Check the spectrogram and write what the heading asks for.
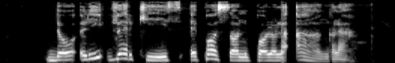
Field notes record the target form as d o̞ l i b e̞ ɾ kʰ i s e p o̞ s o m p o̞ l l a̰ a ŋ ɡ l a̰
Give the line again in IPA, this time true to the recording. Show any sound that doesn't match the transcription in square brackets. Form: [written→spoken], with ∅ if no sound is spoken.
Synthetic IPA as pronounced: d o̞ l i [b→v] e̞ ɾ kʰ i s e p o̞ s o [m→n] p o̞ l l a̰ a ŋ ɡ l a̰

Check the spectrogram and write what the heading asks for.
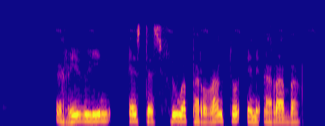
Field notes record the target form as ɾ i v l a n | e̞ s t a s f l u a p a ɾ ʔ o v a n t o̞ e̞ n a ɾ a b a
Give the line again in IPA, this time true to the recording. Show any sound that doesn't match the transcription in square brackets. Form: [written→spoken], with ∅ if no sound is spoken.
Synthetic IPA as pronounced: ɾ i v l [a→i] n | e̞ s t a s f l u a p a ɾ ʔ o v a n t o̞ e̞ n a ɾ a b a

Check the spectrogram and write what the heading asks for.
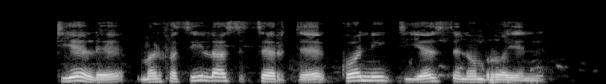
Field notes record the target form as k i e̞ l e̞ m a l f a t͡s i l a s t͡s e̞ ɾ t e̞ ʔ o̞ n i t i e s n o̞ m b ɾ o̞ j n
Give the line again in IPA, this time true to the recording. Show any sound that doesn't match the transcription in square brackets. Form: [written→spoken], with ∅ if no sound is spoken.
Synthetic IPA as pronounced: [k→t] i e̞ l e̞ m a l f a t͡s i l a s t͡s e̞ ɾ t e̞ [ʔ→k] o̞ n i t i e s n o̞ m b ɾ o̞ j n

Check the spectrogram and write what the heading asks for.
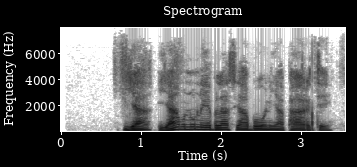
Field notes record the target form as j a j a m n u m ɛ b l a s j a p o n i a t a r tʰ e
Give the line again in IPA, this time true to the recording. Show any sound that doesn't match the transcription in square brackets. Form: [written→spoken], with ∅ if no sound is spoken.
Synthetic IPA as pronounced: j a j a m n u [m→n] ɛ b l a s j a [p→b] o n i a [t→p] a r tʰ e

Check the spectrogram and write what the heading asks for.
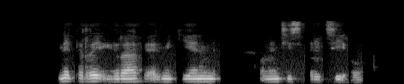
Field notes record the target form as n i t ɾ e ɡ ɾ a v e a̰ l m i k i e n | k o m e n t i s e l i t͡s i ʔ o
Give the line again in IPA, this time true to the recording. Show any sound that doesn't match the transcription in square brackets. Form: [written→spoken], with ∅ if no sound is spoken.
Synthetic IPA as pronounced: n [i→e] t ɾ e ɡ ɾ a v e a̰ l m i k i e n | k o m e n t i s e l i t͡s i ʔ o

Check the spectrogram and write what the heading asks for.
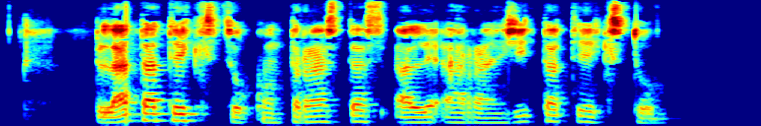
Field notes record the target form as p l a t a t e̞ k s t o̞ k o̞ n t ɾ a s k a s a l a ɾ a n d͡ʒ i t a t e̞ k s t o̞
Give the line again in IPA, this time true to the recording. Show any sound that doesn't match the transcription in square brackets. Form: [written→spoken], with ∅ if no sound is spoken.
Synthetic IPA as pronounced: p l a t a t e̞ k s t o̞ k o̞ n t ɾ a s [k→t] a s a l a ɾ a n d͡ʒ i t a t e̞ k s t o̞

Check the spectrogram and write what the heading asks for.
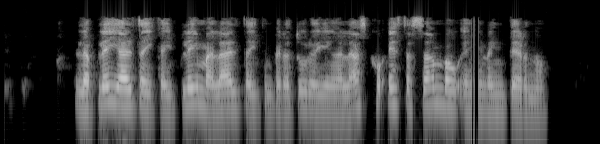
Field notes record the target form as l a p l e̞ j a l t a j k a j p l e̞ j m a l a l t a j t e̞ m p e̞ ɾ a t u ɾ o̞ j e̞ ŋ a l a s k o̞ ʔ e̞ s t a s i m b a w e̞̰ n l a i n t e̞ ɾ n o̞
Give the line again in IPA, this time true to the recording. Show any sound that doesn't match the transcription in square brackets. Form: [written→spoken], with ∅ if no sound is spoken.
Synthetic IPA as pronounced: l a p l e̞ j a l t a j k a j p l e̞ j m a l a l t a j t e̞ m p e̞ ɾ a t u ɾ o̞ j e̞ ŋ a l a s k o̞ ʔ e̞ s t a s [i→a] m b a w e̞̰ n l a i n t e̞ ɾ n o̞

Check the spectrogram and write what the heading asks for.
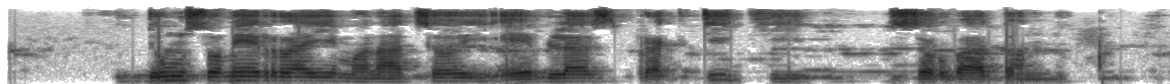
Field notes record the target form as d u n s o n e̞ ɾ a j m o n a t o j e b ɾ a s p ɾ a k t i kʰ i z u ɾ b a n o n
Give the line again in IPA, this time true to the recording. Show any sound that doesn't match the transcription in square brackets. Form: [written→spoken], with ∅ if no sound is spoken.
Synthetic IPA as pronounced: d u [n→m] s o [n→m] e̞ ɾ a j m o n a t o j e b [ɾ→l] a s p ɾ a k t i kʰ i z [u→o] ɾ b a [n→d] o n

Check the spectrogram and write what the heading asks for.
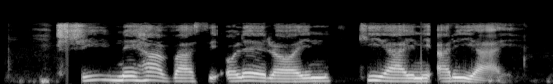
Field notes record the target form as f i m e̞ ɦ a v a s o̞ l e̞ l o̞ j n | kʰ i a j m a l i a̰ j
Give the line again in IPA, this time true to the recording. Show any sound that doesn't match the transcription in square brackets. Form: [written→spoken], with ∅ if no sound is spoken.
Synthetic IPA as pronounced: [f→ʃ] i [m→n] e̞ ɦ a v a s o̞ l e̞ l o̞ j n | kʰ i a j [m→n] a l i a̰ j

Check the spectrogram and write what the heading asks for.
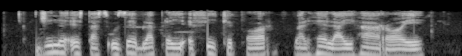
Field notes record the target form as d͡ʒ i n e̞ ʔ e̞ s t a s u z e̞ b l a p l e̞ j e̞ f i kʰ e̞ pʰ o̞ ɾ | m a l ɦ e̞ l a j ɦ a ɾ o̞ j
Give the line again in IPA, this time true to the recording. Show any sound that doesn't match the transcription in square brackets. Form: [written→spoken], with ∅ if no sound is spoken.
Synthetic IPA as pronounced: d͡ʒ i n e̞ ʔ e̞ s t a s u z e̞ b l a p l e̞ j e̞ f i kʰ e̞ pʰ o̞ ɾ | m a l ɦ e̞ l a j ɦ a ɾ o̞ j

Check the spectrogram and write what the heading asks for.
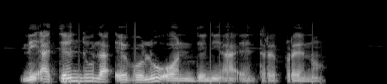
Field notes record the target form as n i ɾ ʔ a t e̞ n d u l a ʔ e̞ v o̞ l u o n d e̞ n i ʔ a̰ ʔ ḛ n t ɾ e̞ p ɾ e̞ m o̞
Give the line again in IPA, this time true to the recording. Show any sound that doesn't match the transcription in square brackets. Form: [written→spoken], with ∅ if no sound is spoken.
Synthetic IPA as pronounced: n i [ɾ→∅] ʔ a t e̞ n d u l a ʔ e̞ v o̞ l u o n d e̞ n i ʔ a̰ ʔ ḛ n t ɾ e̞ p ɾ e̞ [m→n] o̞

